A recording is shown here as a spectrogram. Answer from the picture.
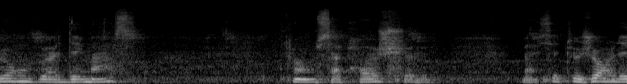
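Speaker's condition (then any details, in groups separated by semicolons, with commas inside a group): Tongue cancer; tracheostomy after surgery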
